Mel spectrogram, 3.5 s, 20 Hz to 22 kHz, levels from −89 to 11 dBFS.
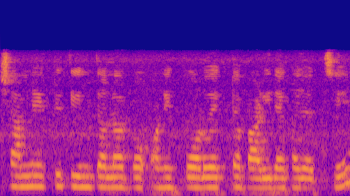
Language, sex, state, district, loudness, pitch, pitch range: Bengali, female, West Bengal, Paschim Medinipur, -15 LUFS, 205 Hz, 200-215 Hz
